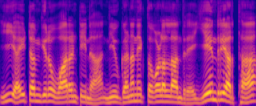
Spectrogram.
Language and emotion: Kannada, angry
